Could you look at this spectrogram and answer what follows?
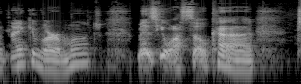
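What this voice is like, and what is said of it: Put-on hillbilly accent. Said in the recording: “accent. ... Oh, hillbilly.”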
